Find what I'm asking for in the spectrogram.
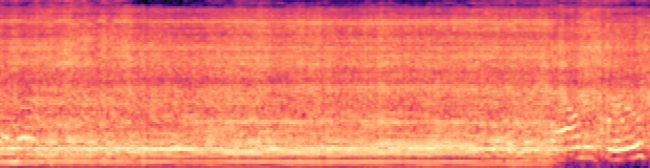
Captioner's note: saw whirring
